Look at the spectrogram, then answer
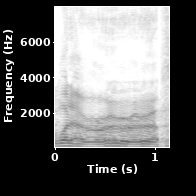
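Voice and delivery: low, slow, bored dismissal; deadpan shrug of a word, dropped low; stiff indifference. Retold or imitated. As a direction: play the unmoved stiff in the pews. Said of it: "total stiff and you're just sitting there like".

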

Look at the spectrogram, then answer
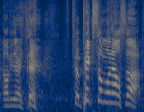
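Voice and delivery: hammed-up cheerful promise, laughing; laughing joke. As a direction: ham it up with a laugh. Joking about jail pickups.

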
